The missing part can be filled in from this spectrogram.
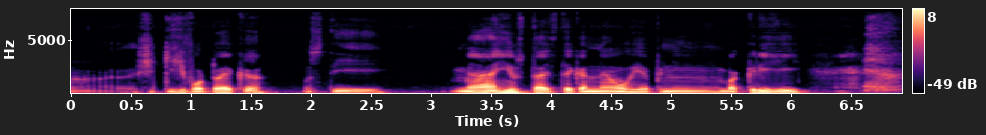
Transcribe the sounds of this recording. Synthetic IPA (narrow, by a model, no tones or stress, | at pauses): ʃikiɦifot̪oekə | ust̪i | mãɦius̬t̪at͡ʃt̪ekanɛ̃ohiapinĩbakɾihi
